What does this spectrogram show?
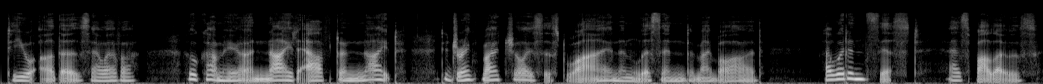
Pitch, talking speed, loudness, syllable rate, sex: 190 Hz, 145 wpm, -21 LUFS, 4.1 syllables/s, female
